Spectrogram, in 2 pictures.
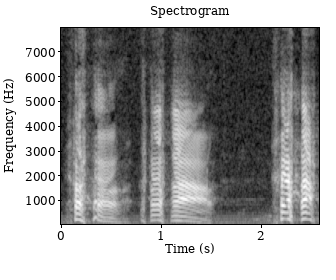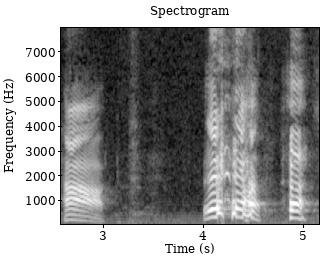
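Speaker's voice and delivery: hammed-up mocking laugh; king mocking David, hammed-up laugh; mocking laughter. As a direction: laugh at the boy. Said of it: "Did you hear what he said".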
